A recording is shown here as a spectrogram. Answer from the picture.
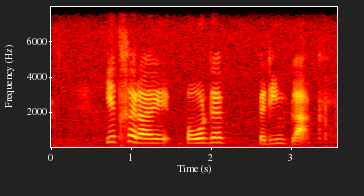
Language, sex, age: Afrikaans, female, 20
